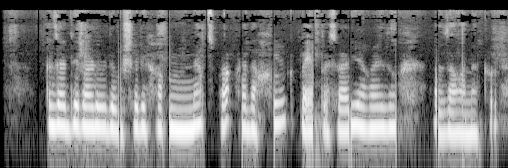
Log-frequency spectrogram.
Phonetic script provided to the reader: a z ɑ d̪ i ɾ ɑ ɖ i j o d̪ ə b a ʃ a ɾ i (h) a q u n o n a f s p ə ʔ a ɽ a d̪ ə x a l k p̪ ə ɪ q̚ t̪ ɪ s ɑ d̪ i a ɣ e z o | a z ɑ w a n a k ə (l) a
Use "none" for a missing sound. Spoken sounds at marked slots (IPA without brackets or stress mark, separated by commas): x, ɽ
